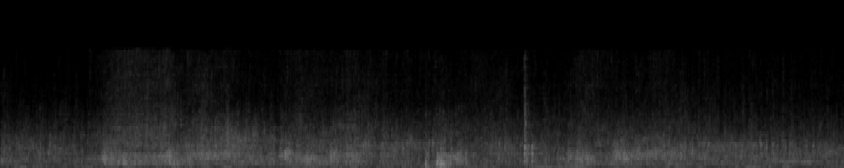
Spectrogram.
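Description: Chicken pieces sizzling in a thick masala in a pan while being stirred and scraped with a metal spatula. A sharp click comes about four seconds in.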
